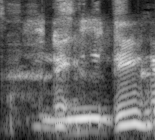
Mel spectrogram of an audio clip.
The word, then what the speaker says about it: Stig: I've heard people say Stig. I I don't know what the correct Stig Stig is. Stig is actually correct. Stig is correct.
